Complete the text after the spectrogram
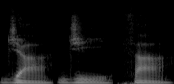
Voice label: "jajitha", concat syllables; Affixing experiment

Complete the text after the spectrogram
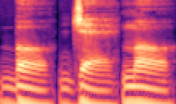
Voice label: "bojemo", concat syllables; Affixing experiment

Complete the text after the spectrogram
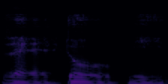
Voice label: "retoni", concat syllables; Affixing experiment

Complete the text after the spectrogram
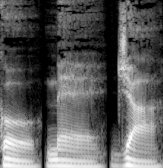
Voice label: "komeja", concat syllables; Affixing experiment

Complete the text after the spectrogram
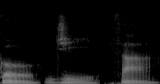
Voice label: "kojitha", concat syllables; Affixing experiment

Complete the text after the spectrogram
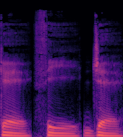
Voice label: "kethije", concat syllables; Affixing experiment

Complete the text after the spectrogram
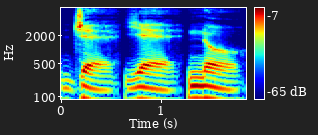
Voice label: "jeyeno", concat syllables; Affixing experiment

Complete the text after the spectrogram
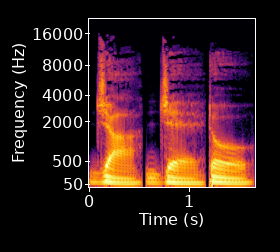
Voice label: "jajeto", concat syllables; Affixing experiment

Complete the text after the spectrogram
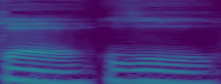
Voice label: "keyi", concat syllables; Affixing experiment

